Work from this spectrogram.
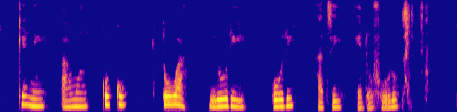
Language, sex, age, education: Yoruba, female, 15-29, tertiary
